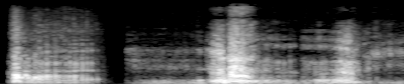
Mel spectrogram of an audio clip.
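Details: Leopard voicing a short hoarse grunt, then after a brief pause a rising series of rasping, sawing roars, loudest in the middle and tapering into a softer final burst.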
